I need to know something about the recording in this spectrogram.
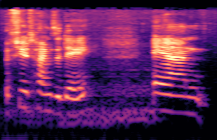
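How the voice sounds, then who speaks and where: A woman talks through her craft project in a casual, giggly voice at an average pitch. She rambles and breaks off mid-thought as she chats to viewers. The recording is homemade, with clear background noise and clicks. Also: steady tone, a little slow, fairly bright tone, poor audio. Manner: rambling, self-interrupting, giggly. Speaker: craft video maker showing scrapbook pages. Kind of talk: casual chatty voice-over, talking to viewers.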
